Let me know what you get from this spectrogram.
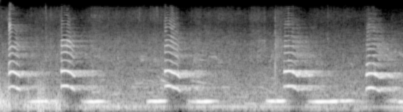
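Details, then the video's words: Siamang vocalizing in a rhythmic sequence: short, nasal, honk-like barks sliding downward, each followed by a low resonant boom, about five calls in quick succession over a faint background drone. "Siamang Vocalization"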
